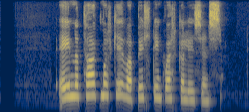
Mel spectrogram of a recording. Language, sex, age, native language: Icelandic, female, 40-49, Icelandic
